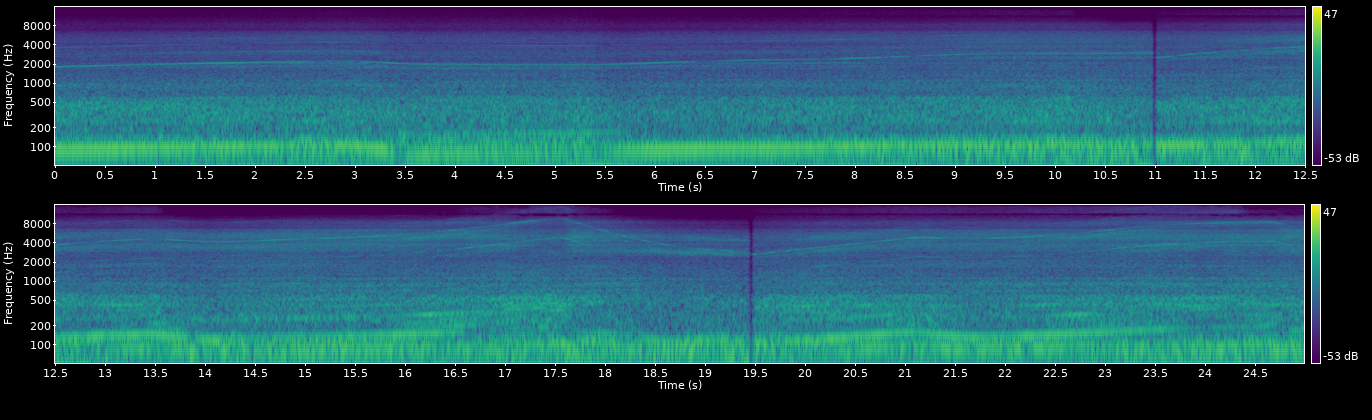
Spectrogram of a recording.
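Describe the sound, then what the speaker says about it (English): High turbo whistle rising and falling over a loud, steady diesel truck engine roar, swelling as the engine revs up several times, close by. "They just want to hear whistling sounds from turbos."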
